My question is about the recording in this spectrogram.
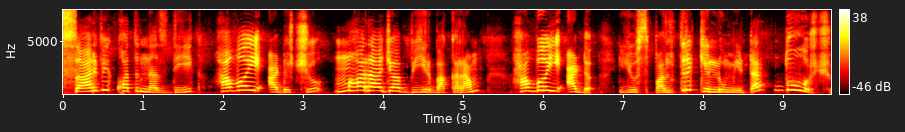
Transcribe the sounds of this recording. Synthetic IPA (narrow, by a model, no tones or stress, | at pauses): saːɾʋikʰɔt̪nɐzd̪iːk | hɐʋəːiɐɖt͡ʃʰumɐɦaːɾaːd͡ʒaːbiːɾbɐkɐɾɐm | hɐʋəːjiʔɐɖ | juspɐnzt̪ɾikiloːmiːʈɐɾd̪uːɾt͡ʃʰu̥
